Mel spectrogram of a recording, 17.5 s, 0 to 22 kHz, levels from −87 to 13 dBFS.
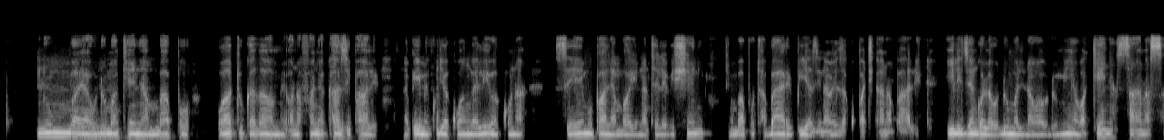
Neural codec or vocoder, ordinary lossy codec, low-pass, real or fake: none; Opus, 16 kbps; 7.2 kHz; real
